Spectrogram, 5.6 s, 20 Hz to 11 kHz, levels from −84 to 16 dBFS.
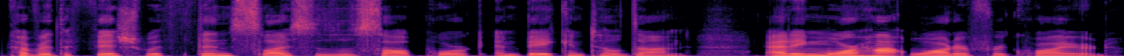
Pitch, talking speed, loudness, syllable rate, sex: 180 Hz, 205 wpm, -19 LUFS, 5.0 syllables/s, female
